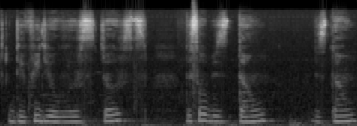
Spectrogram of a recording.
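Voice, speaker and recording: Speaking very slowly in a Nigerian accent, a woman has a dark, mellow, somewhat breathy tone, a flat monotone delivery and very even loudness. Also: fairly low pitch for a woman. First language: Igbo. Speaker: vlogger. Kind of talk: casual monologue vlog. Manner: halting, repeats words.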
